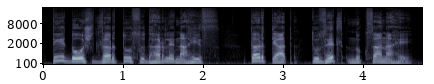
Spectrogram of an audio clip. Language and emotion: Marathi, neutral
